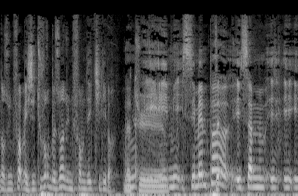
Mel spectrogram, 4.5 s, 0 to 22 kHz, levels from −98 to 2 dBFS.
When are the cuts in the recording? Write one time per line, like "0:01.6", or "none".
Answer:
0:01.8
